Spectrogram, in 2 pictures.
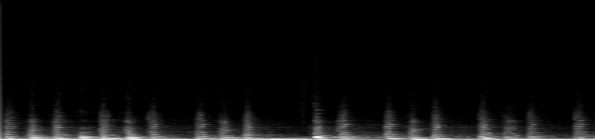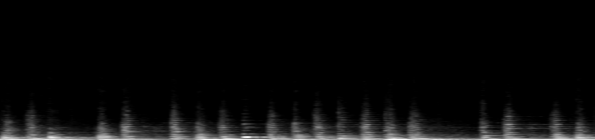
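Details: Bowed string music with low cello and bass notes, no animal voices. The strings play a steady, rhythmic pattern of repeated notes throughout.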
